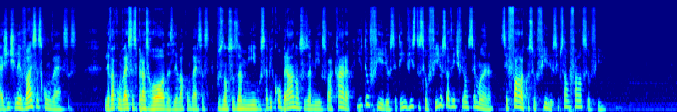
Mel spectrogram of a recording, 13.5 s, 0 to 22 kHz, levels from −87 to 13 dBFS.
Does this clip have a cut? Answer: yes; 4 cuts; at 4.3 s, 7.1 s, 9.9 s, 11.6 s

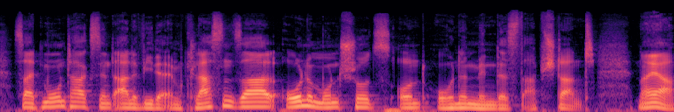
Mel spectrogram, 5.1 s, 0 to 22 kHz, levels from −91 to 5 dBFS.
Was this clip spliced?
no; 0 cuts

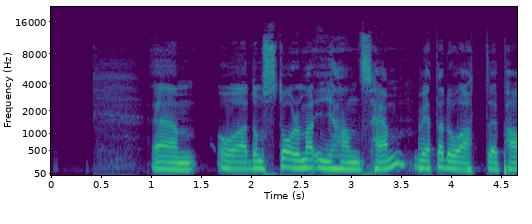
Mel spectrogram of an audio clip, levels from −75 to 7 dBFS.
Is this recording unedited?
no; 2 cuts; at 2.6 s, 3.7 s

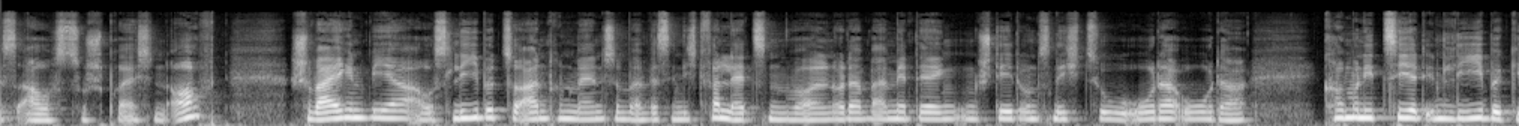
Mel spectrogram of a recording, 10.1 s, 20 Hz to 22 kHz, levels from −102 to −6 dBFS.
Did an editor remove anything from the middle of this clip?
no; 0 cuts

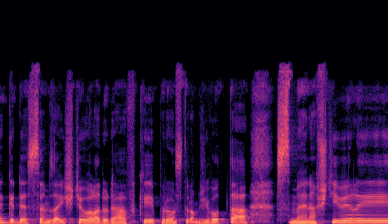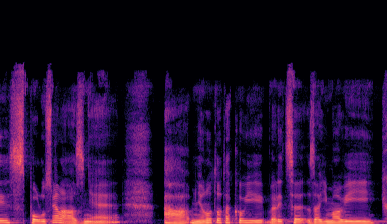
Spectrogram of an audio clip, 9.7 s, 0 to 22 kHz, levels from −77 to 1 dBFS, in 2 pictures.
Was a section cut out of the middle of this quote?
yes; 2 cuts; at 2.2 s, 5.5 s

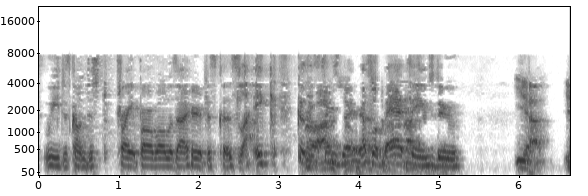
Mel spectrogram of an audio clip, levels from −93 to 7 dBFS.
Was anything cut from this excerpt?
no; 0 cuts

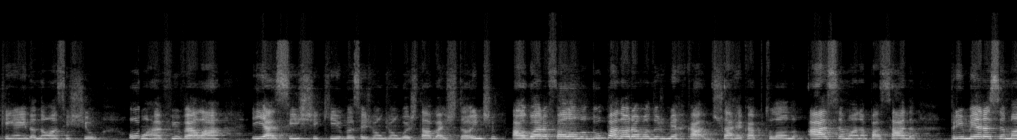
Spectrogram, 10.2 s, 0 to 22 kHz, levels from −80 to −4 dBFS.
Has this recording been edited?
yes; 4 cuts; at 1.4 s, 3.9 s, 5.0 s, 7.2 s

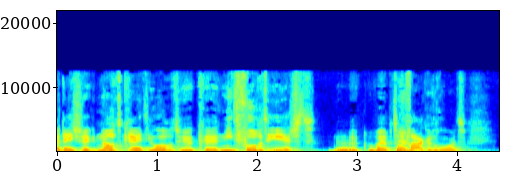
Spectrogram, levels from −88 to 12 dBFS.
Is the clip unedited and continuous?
yes; 0 cuts

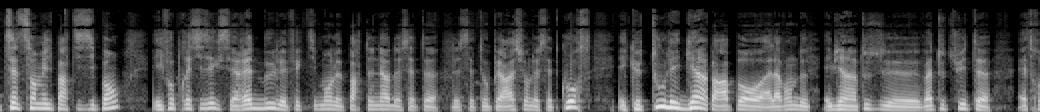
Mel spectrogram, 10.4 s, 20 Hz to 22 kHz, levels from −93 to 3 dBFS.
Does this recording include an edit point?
yes; 4 cuts; at 4.5 s, 7.1 s, 8.1 s, 8.6 s

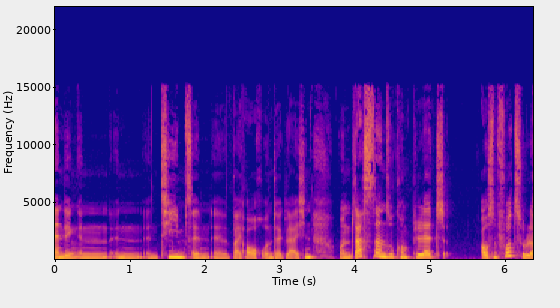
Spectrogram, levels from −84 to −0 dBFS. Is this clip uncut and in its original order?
no; 3 cuts; at 1.8 s, 2.5 s, 4.0 s

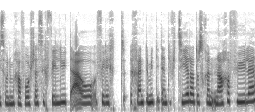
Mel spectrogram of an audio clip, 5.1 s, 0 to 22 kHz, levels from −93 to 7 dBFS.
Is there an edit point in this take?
no; 0 cuts

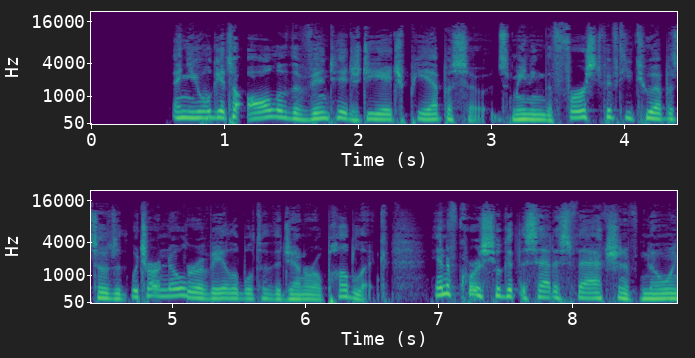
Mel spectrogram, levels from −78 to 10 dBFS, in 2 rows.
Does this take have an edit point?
yes; 3 cuts; at 1.0 s, 4.7 s, 5.1 s

